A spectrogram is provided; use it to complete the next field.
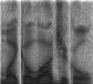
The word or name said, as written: mycological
